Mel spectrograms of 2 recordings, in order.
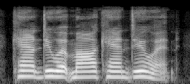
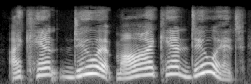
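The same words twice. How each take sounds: First: Mild, pleasant reading; pleasant and nice. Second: Higher and louder, pressing "do"; mean it, lean hard on "do"; strong emphasis. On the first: Young actor reading his line too pleasantly to coach. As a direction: say it nicely, no push. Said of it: "he would say it really pleasant and nice". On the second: Young actor finally says it like he means it to coach. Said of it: "he would finally say with strong emphasis". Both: Retold or imitated.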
